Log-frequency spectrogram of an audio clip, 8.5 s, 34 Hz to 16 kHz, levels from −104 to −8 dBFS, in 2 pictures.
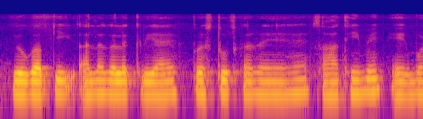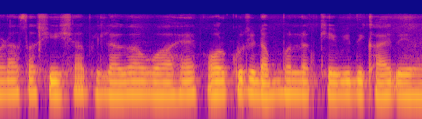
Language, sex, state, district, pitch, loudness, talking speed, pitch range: Hindi, male, Bihar, Kishanganj, 120 Hz, -28 LUFS, 190 wpm, 120-125 Hz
